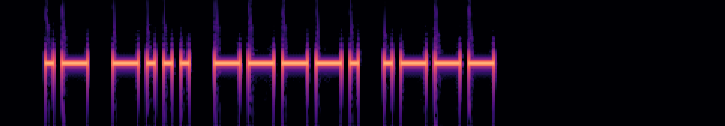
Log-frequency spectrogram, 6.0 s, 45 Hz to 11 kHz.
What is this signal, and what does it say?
Morse code, heard as a keyed tone, about 17 wpm, 700 Hz. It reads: AB9J
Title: USA Call Signs - 4 Characters - Repeated 2x - 17wpm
